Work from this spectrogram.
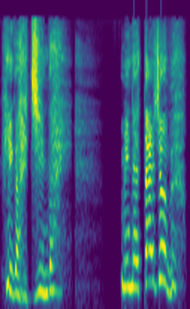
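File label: Voice win barely, Japanese; anaberu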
